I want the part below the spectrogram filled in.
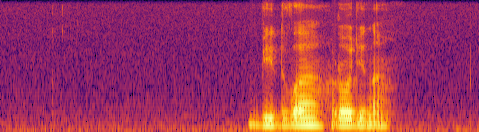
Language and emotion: Russian, neutral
